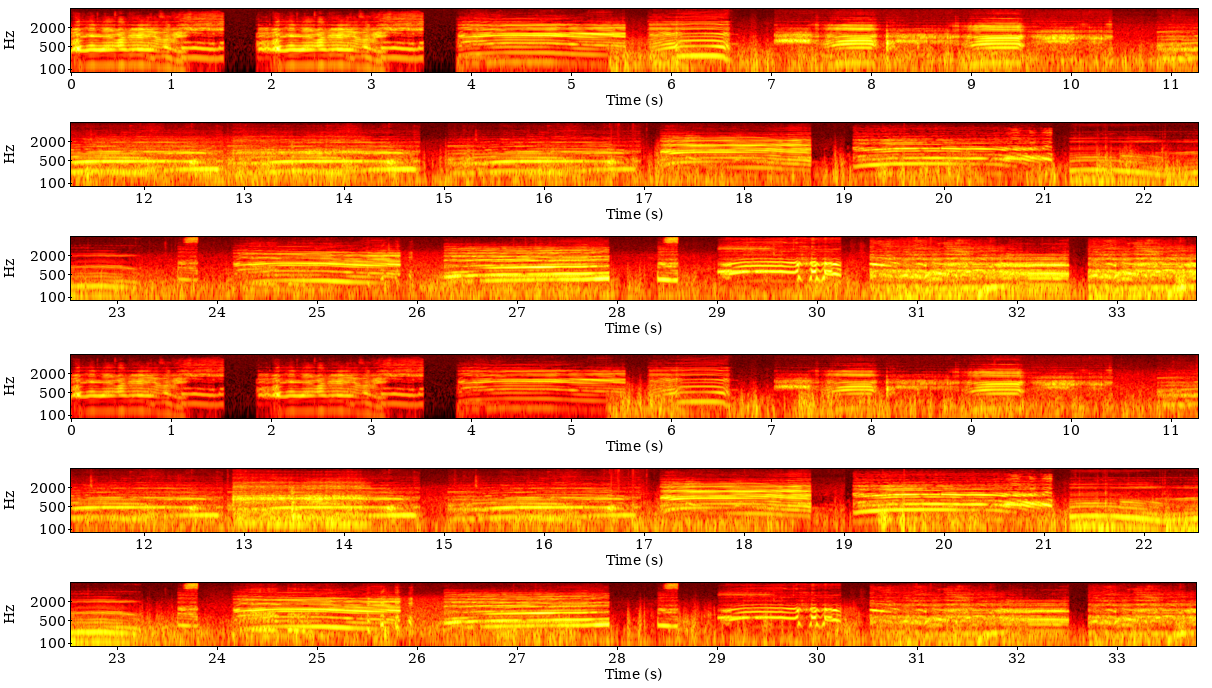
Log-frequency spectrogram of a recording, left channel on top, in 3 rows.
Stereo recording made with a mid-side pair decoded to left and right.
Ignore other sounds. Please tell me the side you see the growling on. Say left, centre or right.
right.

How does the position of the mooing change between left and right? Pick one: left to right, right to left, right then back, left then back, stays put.
right then back.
